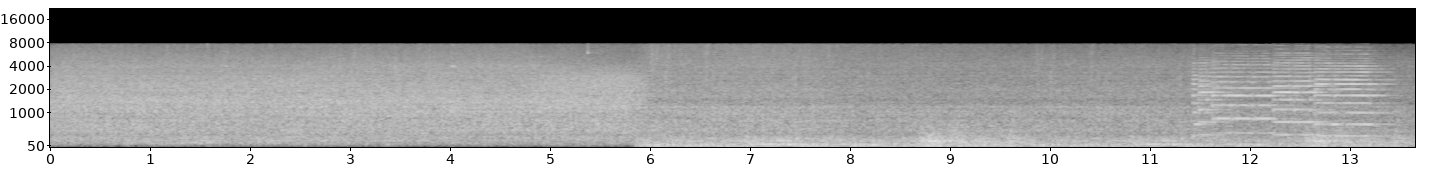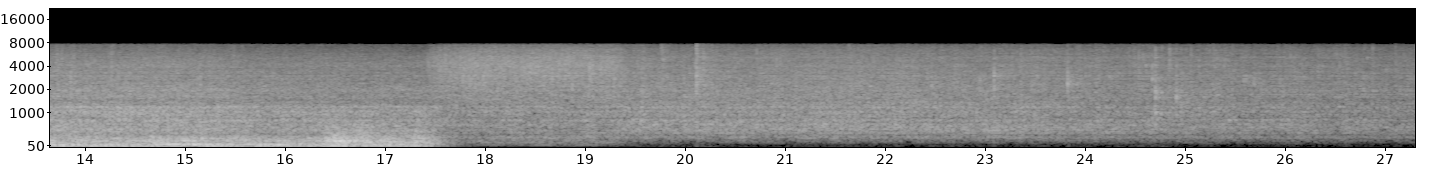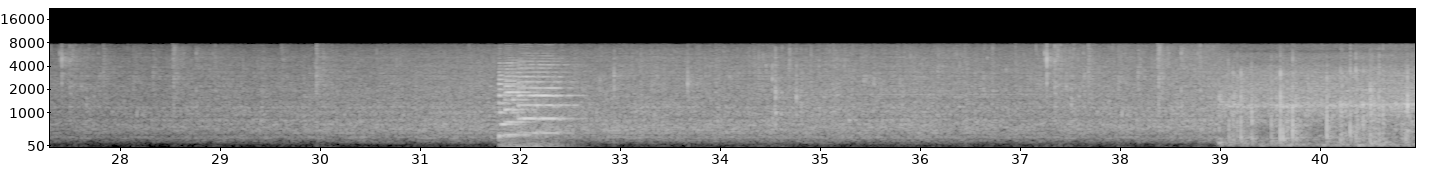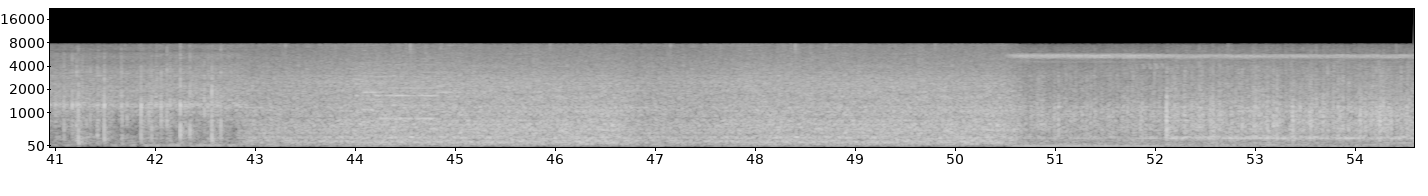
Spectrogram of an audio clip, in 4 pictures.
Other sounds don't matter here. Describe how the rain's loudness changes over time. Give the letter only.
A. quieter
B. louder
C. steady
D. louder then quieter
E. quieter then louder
E.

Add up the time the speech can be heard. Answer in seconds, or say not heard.
not heard.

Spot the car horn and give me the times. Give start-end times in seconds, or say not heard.
11.4-13.3, 31.8-32.5, 44.0-45.0.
